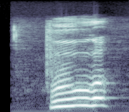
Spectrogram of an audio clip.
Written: puugo

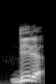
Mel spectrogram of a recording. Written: bira

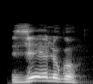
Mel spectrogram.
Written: ze'elgo

